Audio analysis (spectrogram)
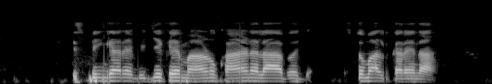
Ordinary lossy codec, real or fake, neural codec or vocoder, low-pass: MP3, 48 kbps; real; none; 7.2 kHz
